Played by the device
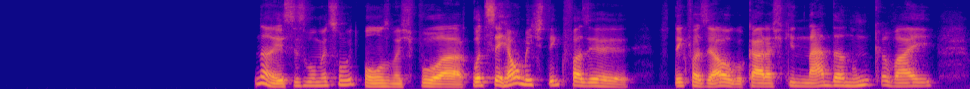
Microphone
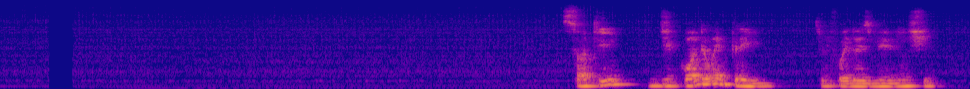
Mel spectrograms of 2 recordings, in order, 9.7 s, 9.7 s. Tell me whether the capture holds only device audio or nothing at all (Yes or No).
No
